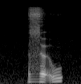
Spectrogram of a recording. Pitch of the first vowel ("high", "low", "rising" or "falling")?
rising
